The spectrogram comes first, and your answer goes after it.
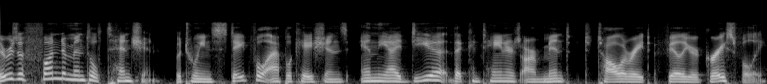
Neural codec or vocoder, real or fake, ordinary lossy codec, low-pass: none; real; Opus, 64 kbps; 7.2 kHz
